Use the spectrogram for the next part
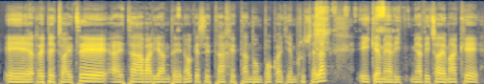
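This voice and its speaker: A man interviewing a guest, asking long, halting questions and giving short backchannel replies. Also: mid-range voice, flat delivery, dry recording, clean studio sound. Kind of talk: conversational interview.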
